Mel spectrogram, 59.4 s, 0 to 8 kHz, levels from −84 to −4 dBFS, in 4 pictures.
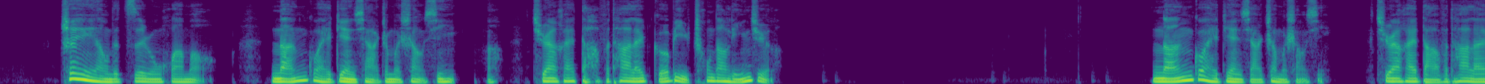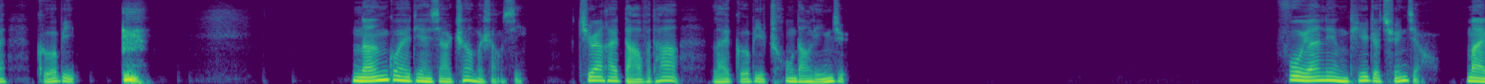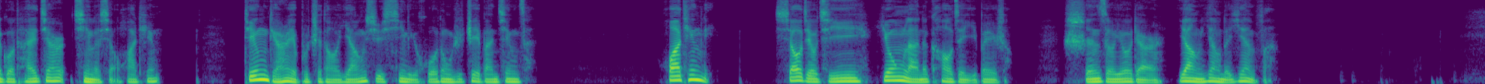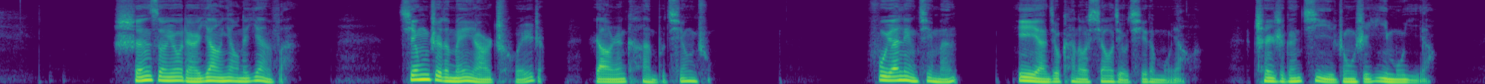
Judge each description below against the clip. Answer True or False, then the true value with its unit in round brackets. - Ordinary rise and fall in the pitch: True (4.7 semitones)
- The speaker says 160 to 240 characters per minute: True (180 characters per minute)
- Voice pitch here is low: True (100 Hz)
